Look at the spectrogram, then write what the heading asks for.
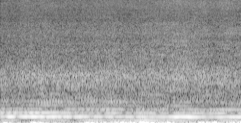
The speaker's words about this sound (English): That was a trike, not necessarily a motorcycle, but a trike. So it was much different sound.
